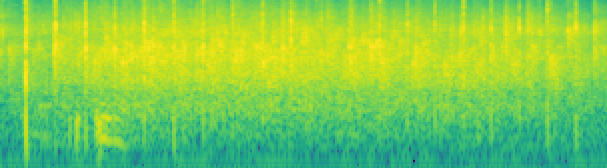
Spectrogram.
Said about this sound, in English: And I want to give them a round of applause.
